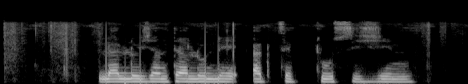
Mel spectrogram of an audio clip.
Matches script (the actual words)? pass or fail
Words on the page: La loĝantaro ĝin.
fail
